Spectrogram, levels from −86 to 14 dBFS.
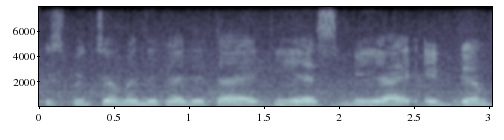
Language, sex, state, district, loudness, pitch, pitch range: Hindi, female, Gujarat, Gandhinagar, -13 LUFS, 230 Hz, 220-235 Hz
